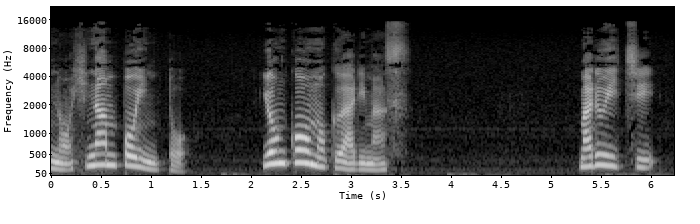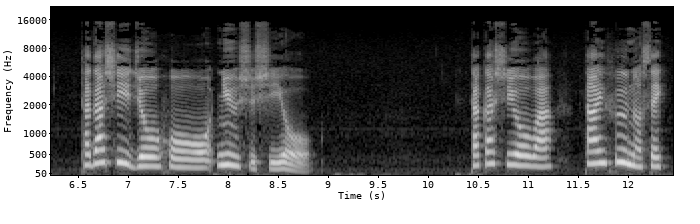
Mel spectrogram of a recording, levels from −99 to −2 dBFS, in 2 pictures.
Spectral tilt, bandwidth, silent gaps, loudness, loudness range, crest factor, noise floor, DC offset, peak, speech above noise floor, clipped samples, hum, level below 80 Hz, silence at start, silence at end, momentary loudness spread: -4 dB/octave; 15.5 kHz; none; -24 LUFS; 5 LU; 18 dB; -71 dBFS; under 0.1%; -8 dBFS; 47 dB; under 0.1%; none; -72 dBFS; 0 s; 0.15 s; 12 LU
